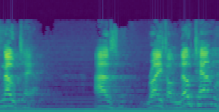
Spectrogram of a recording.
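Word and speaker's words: Noetown: Well, it's N-O-E, but it's pronounced No-Town.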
